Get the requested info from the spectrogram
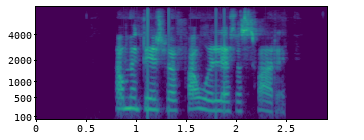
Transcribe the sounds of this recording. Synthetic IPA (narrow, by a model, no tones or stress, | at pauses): θawmɪnt̪ʏhɪnsvɛafaːwɪlɛːsasvaːɾɪ̰θ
